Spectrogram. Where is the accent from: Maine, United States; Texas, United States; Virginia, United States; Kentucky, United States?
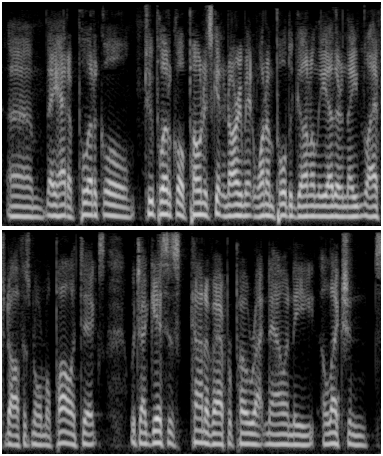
Texas, United States; Fort Worth; I grew up in Fort Worth.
